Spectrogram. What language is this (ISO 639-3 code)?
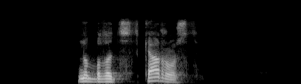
kab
